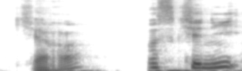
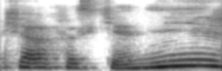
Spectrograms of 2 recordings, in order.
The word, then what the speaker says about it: Chiara Foschiani: toi justement qui es-tu Kiara poscci et est-ce que je prononce bien s'il te plaît je ne refuserai d'écorcher les prénoms c'est parfait c'est parfait alors bah bonjour à tous je m'appelle Kia fasciani j'ai 20 ans je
